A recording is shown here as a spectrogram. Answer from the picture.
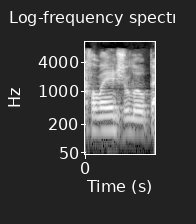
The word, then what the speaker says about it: Colangelo: His name is Matt Colangelo, is I think how I pronounce his last name. It's C-O-L-A-N-G E-L-O, Colangelo.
